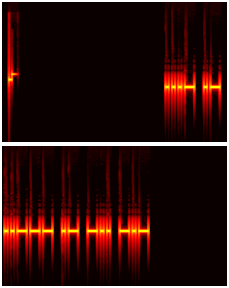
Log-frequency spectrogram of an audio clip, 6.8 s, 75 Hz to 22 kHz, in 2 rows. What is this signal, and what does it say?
Morse code, heard as a keyed tone, about 25 wpm, 700 Hz. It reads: VA2ADK
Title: DXCC-100 Call Signs - 6 Characters - 25wpm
